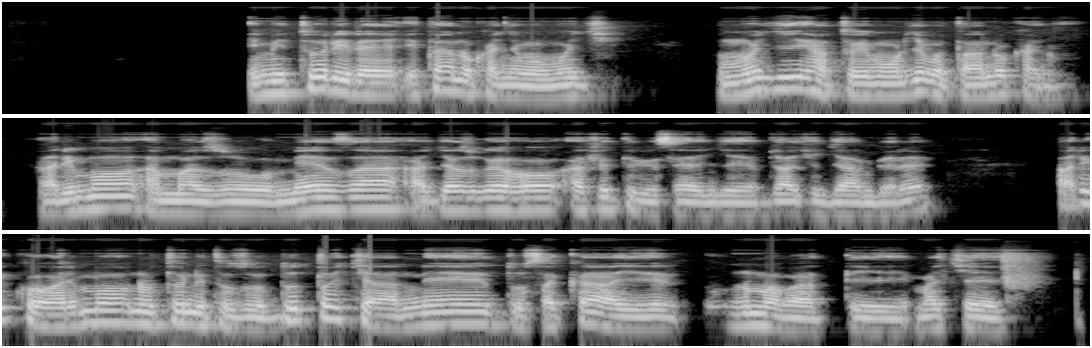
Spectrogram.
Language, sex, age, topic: Kinyarwanda, female, 36-49, government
